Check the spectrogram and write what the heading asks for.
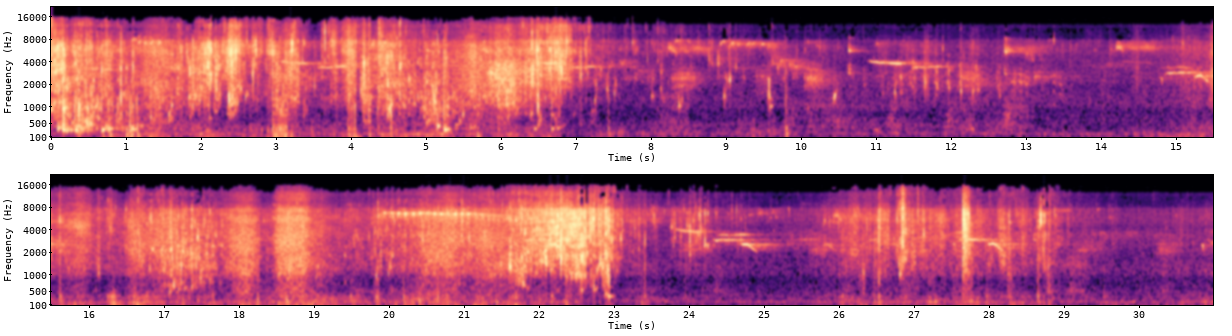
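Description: A landing net being pushed and dragged through lily pads and weeds beside a kayak: water sloshing and splashing in two stretches, one in the first several seconds and one about two-thirds of the way in, quieter in between.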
